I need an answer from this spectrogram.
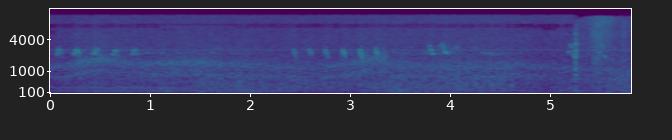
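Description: Faint outdoor ambience with a bird chirping: two quick runs of short high notes, about six each, and a couple more about four seconds in, over a low hiss.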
